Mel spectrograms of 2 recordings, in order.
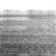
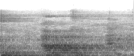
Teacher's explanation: Ya, contoh huruf kaf. Kaf itu punya sifat hams, angin ya, mengalir napas. Jadi ketika menyebutkan yang harus ada anginnya ak.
